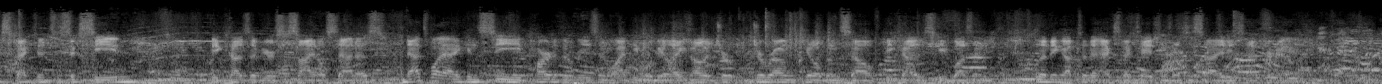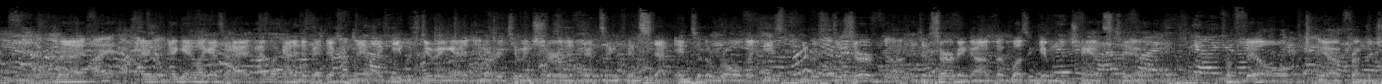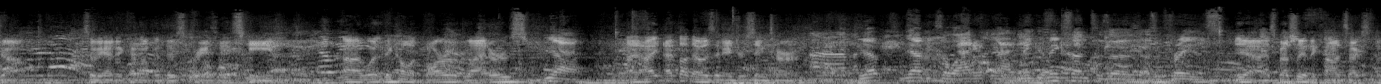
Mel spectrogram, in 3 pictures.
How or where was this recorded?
busy venue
